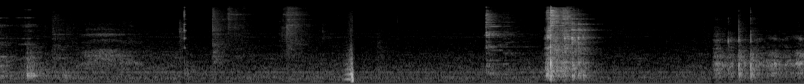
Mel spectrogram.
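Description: Metal tongs and a metal spoon knocking and clinking against a stainless steel stockpot and a ceramic bowl: scattered single knocks, one ringing briefly, a louder clatter a little past halfway, and quick small clinks near the end.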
